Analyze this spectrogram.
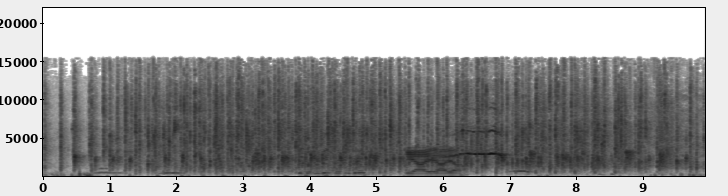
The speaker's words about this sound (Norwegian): i en applaus eh, til bandet.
